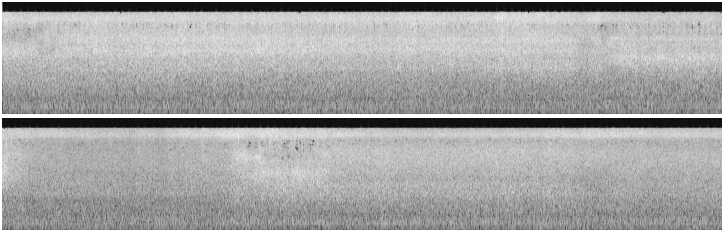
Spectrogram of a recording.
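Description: Churning wake of a Nimitz-class aircraft carrier under way at speed: a loud, steady rush of foaming water stirred up by the ship's propellers.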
